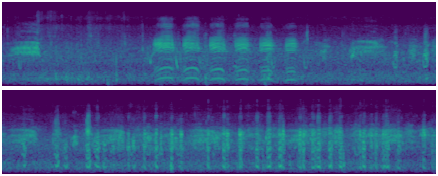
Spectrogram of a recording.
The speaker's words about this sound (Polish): kaczka krzyżówka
